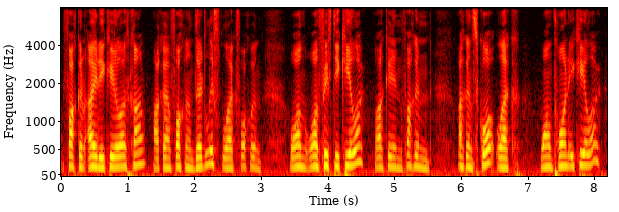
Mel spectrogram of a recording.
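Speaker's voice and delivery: boastful gym bro. Pretend. Joking about going to gym, puffed-up bro boasting. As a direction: brag in short bursts like a gym meathead.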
